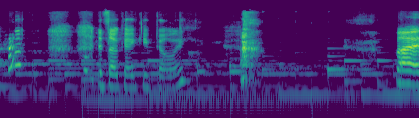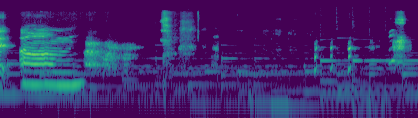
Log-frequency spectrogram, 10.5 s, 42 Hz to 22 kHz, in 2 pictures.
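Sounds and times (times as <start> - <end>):
speech: 1.2 - 3.2, 5.0 - 6.6
dog barking in short sharp yaps: 6.3 - 7.0, 9.3 - 10.4.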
